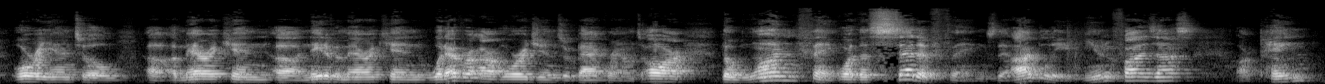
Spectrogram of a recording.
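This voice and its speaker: Noticeable background noise sits under the recording. A man speaks at a fairly slow pace. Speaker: poet. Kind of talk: casual talk to camera explaining a poem.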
